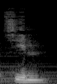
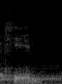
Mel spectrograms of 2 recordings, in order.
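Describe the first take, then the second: First: The character is given its literary reading. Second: The character is given its colloquial spoken reading. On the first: This is the literary reading, as in careful consideration. "文读音讲斟酌的斟" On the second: This is the everyday spoken reading, as in pouring wine. "白话语讲停酒的停"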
